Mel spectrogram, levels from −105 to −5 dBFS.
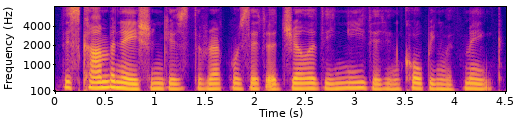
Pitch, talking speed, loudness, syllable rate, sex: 175 Hz, 145 wpm, -20 LUFS, 5.4 syllables/s, female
